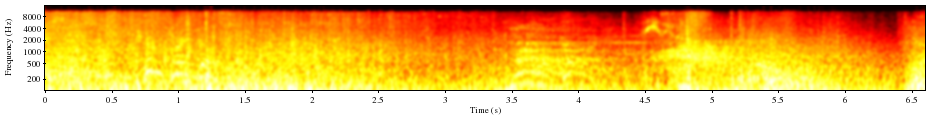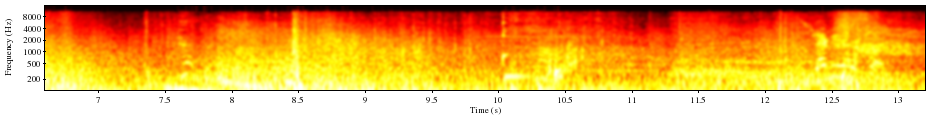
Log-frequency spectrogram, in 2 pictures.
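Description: Spellcasting combat in the game Hogwarts Legacy, including the Confringo fire spell, fills the scene with repeated loud booms, thuds and whooshing magic effects, spread across the whole stretch with no talking.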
